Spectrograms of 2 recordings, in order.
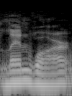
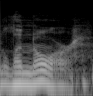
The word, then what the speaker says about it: Lenoir: In that song, Mayall pronounces it Lenoir, which would be ordinarily correct because it's a French name. But J.B. himself referred to as, well, pronounced his name Lenore.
